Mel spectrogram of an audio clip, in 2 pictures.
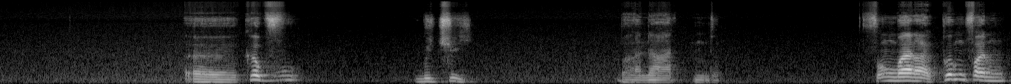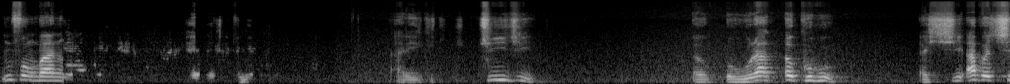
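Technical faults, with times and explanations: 10.75–10.84 s, speech suppressed in double talk: The speech dips slightly, by a few decibels, for about a tenth of a second. The other side starts talking here. The echo canceller likely could not tell the two apart and turned both down.
10.78–11.44 s, other side's voice leaking through: A second voice comes through faintly, well below the main speech. It likely plays from the loudspeaker and reaches the microphone. The echo canceller left part of it in.
11.76–11.84 s, other side's voice leaking through: A short scrap of the second voice returns, now much fainter. This is likely leftover loudspeaker echo the canceller missed.
11.95–12.71 s, speech suppressed in double talk: The speech drops by up to about 15 dB over most of this stretch and sounds held down. Both sides overlap again. The canceller likely treated the talker's speech as echo and suppressed it.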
